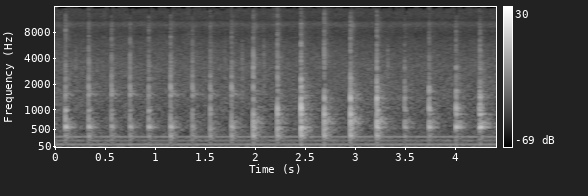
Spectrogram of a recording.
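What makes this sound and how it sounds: Fingertips tap the black-painted solid wood back of a face-down electric bass guitar and then its maple neck, making 19 short, dry wooden knocks. The knocks ring around 540 Hz and die away almost instantly, with a steady low hum underneath throughout.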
